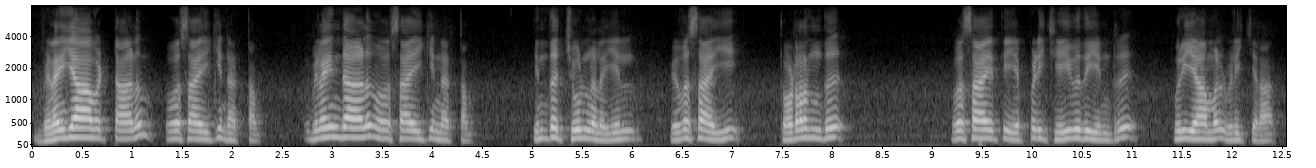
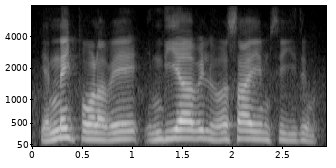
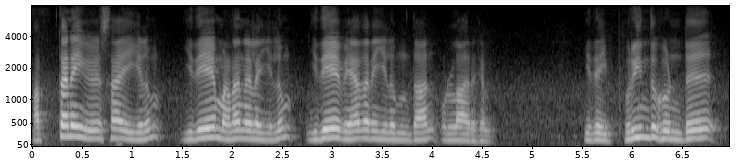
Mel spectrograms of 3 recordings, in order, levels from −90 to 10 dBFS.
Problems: background conversations at intervals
